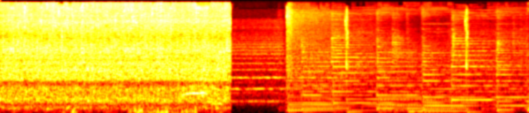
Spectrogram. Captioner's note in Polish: Aplauz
